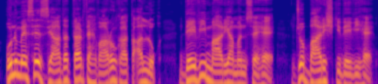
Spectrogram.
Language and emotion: Urdu, neutral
